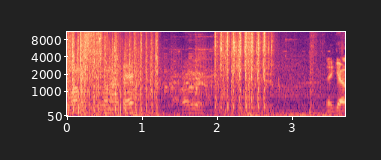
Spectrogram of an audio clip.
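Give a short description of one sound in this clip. Rapid gunshots crack loudly.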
